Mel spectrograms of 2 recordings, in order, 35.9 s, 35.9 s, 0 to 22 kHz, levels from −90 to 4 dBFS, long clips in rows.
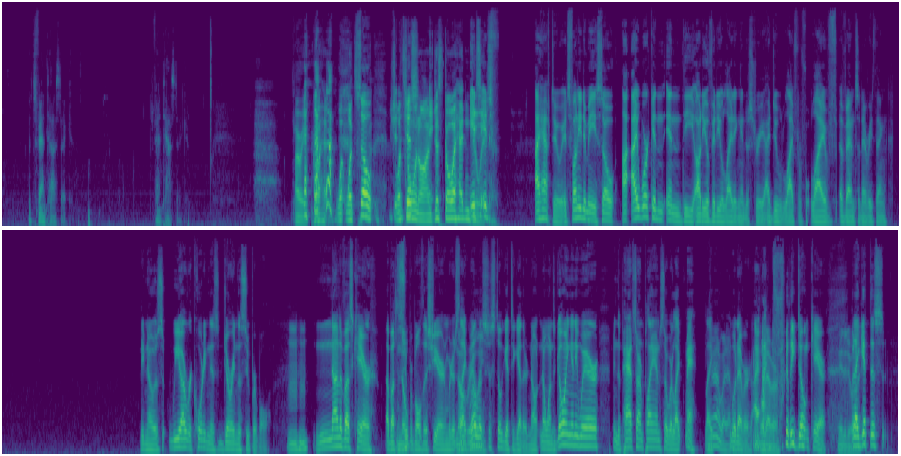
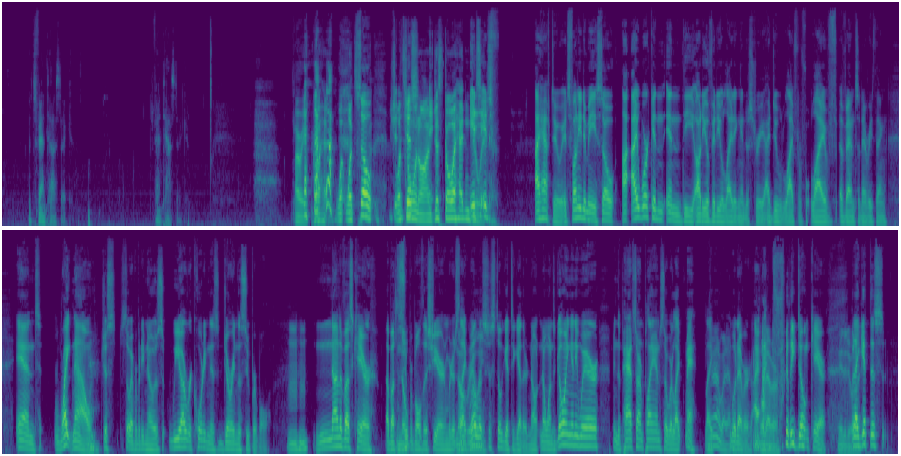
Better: second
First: audio cutting out; at 18 s for 3 s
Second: none

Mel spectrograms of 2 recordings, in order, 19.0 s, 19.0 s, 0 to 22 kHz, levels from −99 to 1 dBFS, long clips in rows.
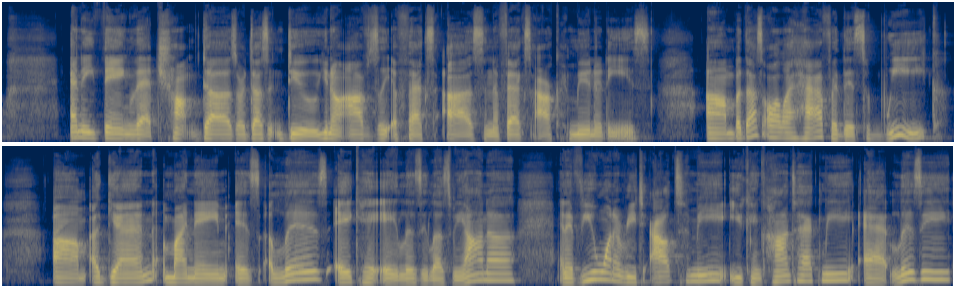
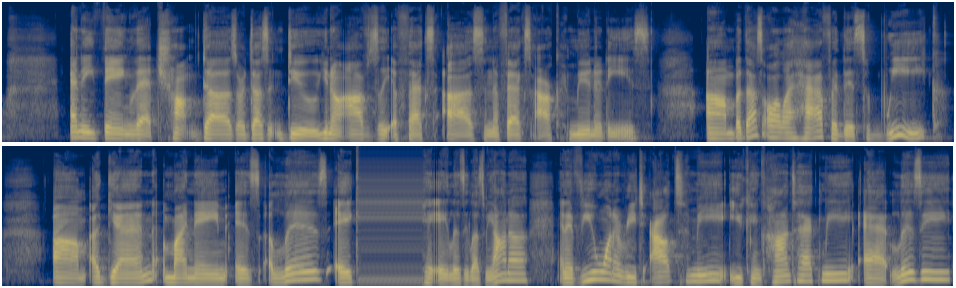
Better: first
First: none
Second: audio freezing; at 13 s for 0.5 s

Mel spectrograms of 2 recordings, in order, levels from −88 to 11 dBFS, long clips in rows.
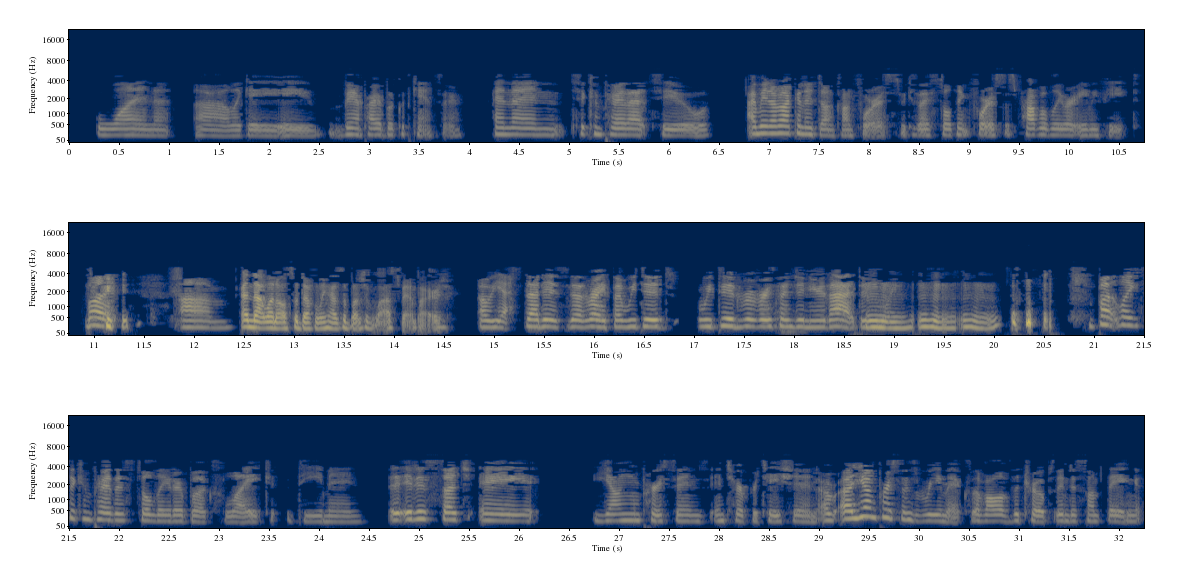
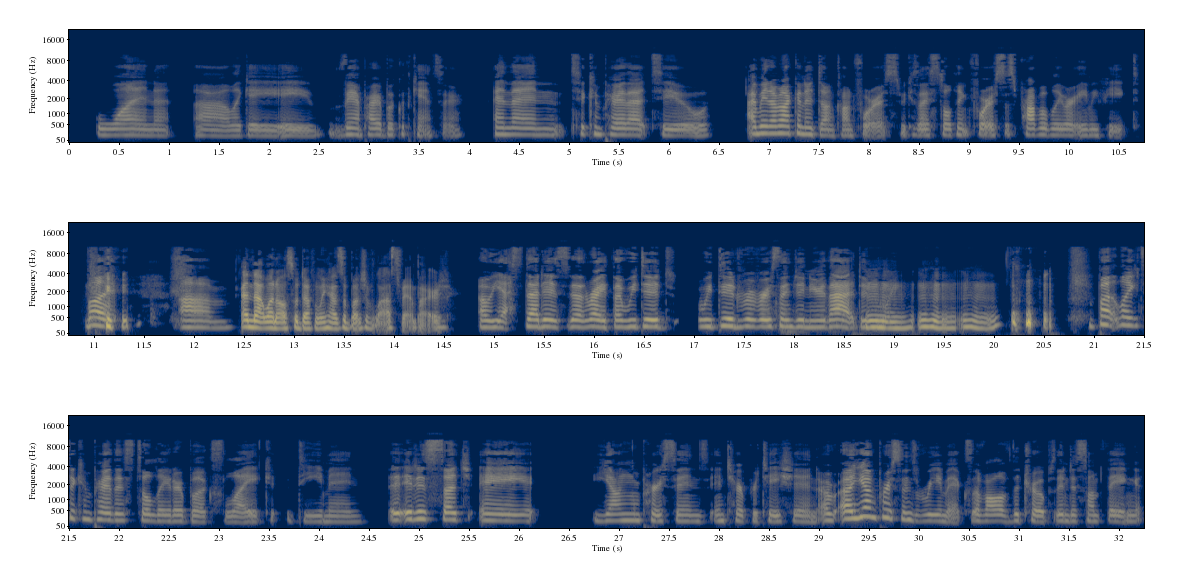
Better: second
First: garbled, watery; badly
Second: garbled, watery; slightly; nothing above 8.5 kHz

